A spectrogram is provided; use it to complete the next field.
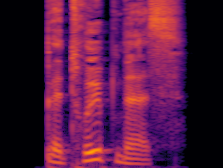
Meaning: sadness, grief
- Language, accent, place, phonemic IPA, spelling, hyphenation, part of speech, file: German, Germany, Berlin, /bəˈtʁyːpnɪs/, Betrübnis, Be‧trüb‧nis, noun, De-Betrübnis.ogg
